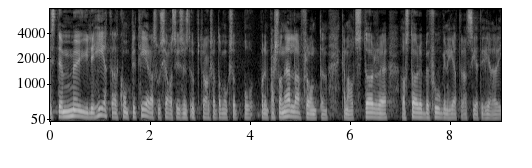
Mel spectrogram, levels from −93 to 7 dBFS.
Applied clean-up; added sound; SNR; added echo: none; none; none; none.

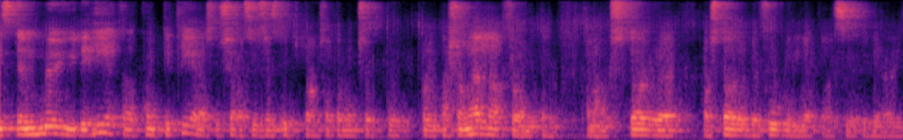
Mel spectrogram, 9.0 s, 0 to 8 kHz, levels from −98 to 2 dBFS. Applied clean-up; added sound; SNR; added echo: neural separator model SepFormer DNS4.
